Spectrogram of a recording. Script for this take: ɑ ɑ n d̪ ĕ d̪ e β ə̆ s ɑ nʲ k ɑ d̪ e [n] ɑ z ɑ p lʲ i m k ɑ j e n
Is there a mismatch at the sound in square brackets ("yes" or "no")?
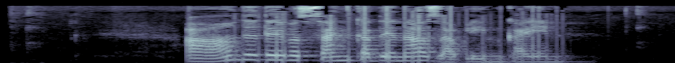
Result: no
